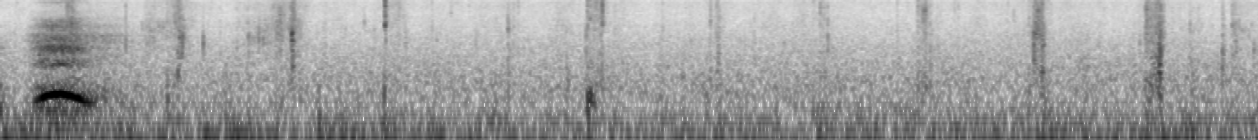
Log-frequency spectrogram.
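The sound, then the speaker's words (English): Soft, faint footsteps tap along a path at an uneven pace, each step a light crunch against a quiet background, after a brief breathy vocal sound at the very start. “I think I hear your footsteps.”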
